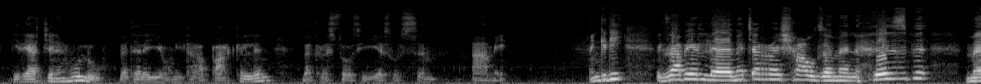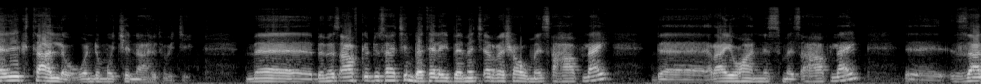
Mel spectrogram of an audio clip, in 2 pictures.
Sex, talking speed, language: male, 85 wpm, Amharic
